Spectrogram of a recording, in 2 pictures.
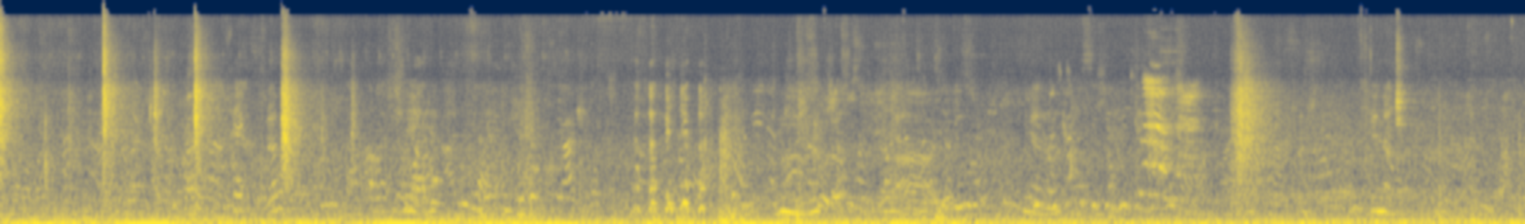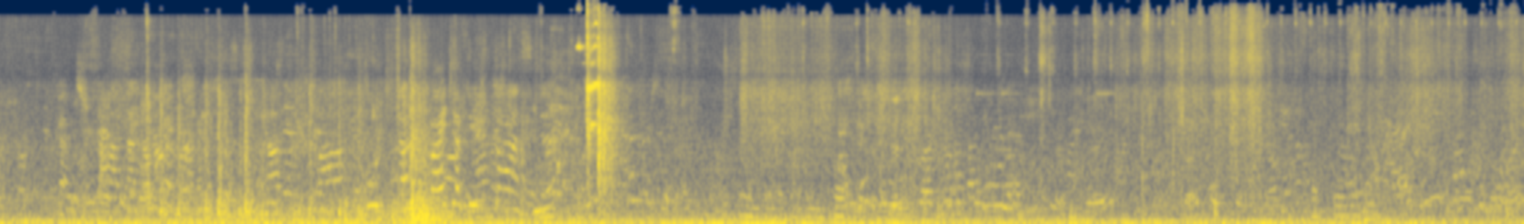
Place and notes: refrath, siebenmorgen, marktplatz, biomarkt
früher morgen, betrieb auf dem wöchentlichen biomarkt, stimmen, fahrradständer, tütenknistern aus- und einladen von waren
soundmap nrw - social ambiences - sound in public spaces - in & outdoor nearfield recordings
